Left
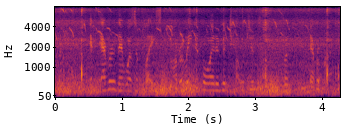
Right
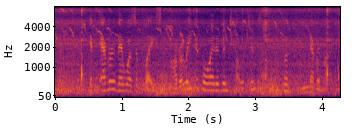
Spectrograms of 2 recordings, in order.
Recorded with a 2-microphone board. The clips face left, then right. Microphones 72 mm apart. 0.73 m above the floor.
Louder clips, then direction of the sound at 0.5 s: Right 4 dB; 25° right (ahead or behind).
